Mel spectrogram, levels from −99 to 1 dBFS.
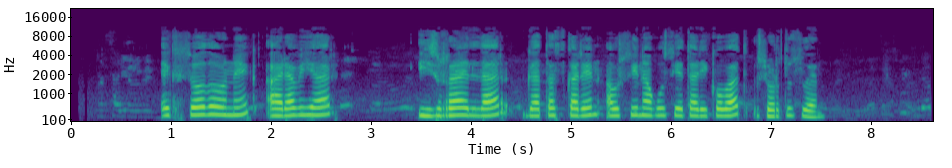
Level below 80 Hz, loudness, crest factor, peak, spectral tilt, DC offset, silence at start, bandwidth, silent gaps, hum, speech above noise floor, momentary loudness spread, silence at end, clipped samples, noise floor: -72 dBFS; -23 LUFS; 18 dB; -6 dBFS; -4.5 dB/octave; under 0.1%; 0.9 s; 9.8 kHz; none; none; 40 dB; 7 LU; 0.1 s; under 0.1%; -62 dBFS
